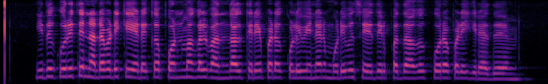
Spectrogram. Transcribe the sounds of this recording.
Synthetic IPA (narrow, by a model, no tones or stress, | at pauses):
ɪðɯkʊrɪt̪ːɯnɐɽɐʋɐɽɪkːɐɪɛɽɯkːɐpɔɳmɐɣɐɭʋɐnd̪aːlt̪ɪɾɐɪpːɐɽɐkʊɭʊʋɪnɐɾmʊɽɪʋɯsɛjðɪɾɯpːɐðaːɣɐkuːrɐpːɐɽɯɣɪrɐðɯ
